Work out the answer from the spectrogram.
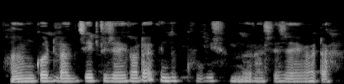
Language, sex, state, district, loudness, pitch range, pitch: Bengali, male, West Bengal, Paschim Medinipur, -22 LUFS, 140-155 Hz, 145 Hz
